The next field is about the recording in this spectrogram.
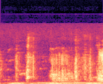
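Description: A mongrel dog gives a few faint, short whimpers and yips in quick, uneven bursts, soft and high, with a low steady hum underneath.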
